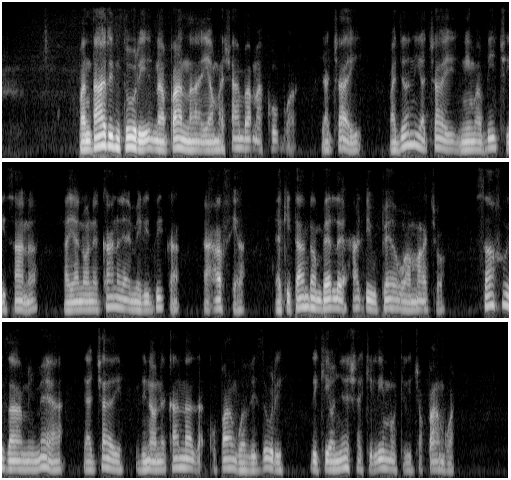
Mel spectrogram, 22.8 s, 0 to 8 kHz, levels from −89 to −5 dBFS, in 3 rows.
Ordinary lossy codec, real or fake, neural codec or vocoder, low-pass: Opus, 32 kbps; fake; codec, 16 kHz, 2 kbps, X-Codec, HuBERT features, trained on LibriSpeech; 7.2 kHz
